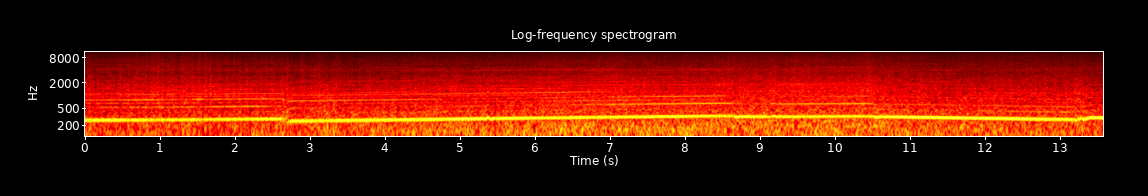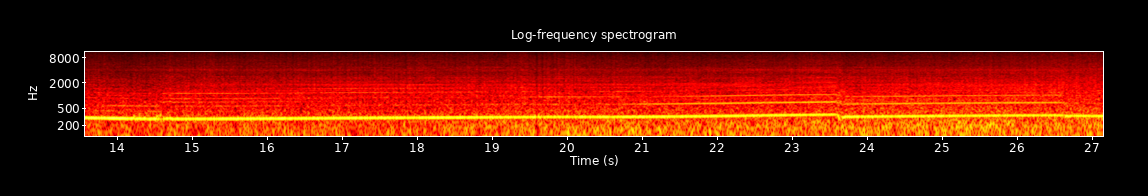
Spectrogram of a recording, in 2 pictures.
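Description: Sports motorcycle engine running at road speed, its pitch slowly rising and falling with the throttle, with a couple of sudden drops in pitch, over a steady rush of noise.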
